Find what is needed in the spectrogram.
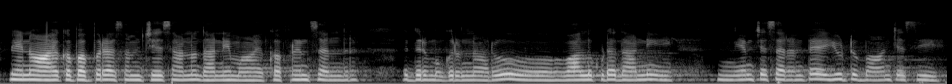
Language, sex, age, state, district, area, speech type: Telugu, female, 45-60, Andhra Pradesh, Sri Balaji, urban, spontaneous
